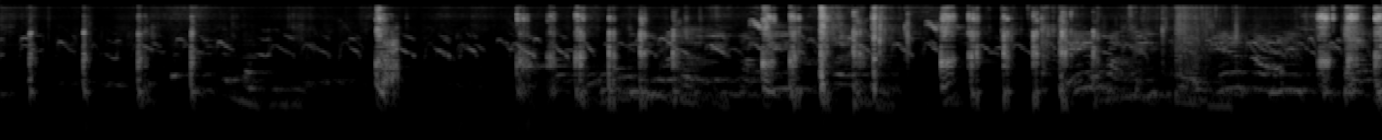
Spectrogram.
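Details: White francolin chicks, known locally as Irani teetar, reared in captivity: a busy chorus of short, high, downslurred cheeps overlapping one another, mixed with many sharp clicking taps throughout.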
